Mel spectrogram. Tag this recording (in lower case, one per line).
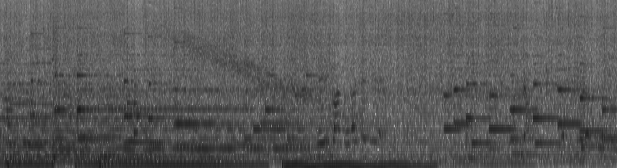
speech
music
